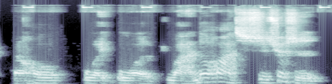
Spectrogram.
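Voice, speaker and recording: The man's voice sits at a medium pitch. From Northeast China. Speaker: guest, former university student in the city. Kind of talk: casual chat.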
